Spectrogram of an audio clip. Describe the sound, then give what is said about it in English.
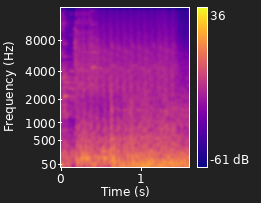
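Spaceship engines blow apart in a loud, continuous roaring explosion, with dense crackling bursts and deep rumble filling the whole moment, no voices heard. “Oh, God, there go my engines.”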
